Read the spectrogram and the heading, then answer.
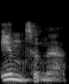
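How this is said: The t after the n is clearly pronounced. "para un británico"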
